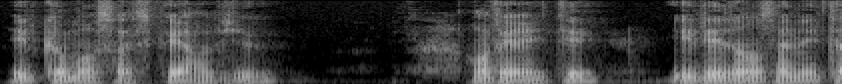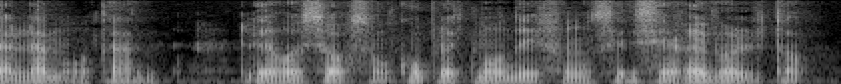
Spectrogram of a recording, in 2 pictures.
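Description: A man's voice: rumbling low, fairly quick, vocal fry, dark tone, heavily acted. A man reading aloud the lines of a jealous, capricious young woman, voicing her with little change from his own voice.

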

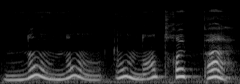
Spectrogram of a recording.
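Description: A woman voicing a shy little female tulip, speaking high and firm in a storybook reading. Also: lively intonation, slow pace, mellow, a little hiss or hum.

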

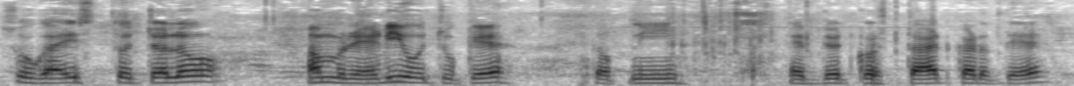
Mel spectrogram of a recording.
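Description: A man's voice: on the high side, fairly even intonation, normal speed, highs cut off. A young man narrating a casual motorbike vlog, chatting to his viewers as he rides along outdoor roads. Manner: chatty, addresses viewers as guys. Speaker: vlogger. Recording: loud road and traffic noise.

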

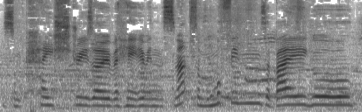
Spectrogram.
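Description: Upbeat mum chatting to her kids while filming, bit high voice, loud music behind. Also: steady tone, slow pace. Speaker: family vlogger and mother. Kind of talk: casual vlog narration. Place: large busy diner.

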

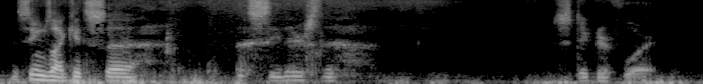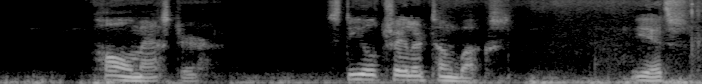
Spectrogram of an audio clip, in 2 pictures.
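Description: A middle-aged man walks around a trailer outdoors and talks through a casual product review in a plain, folksy way. His delivery stays flat and even. A faint hiss sits under the voice. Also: mid-range voice. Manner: plain, unhurried, folksy talk with fillers. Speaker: channel host reviewing a trailer tool box. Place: outdoors in a yard beside a trailer.

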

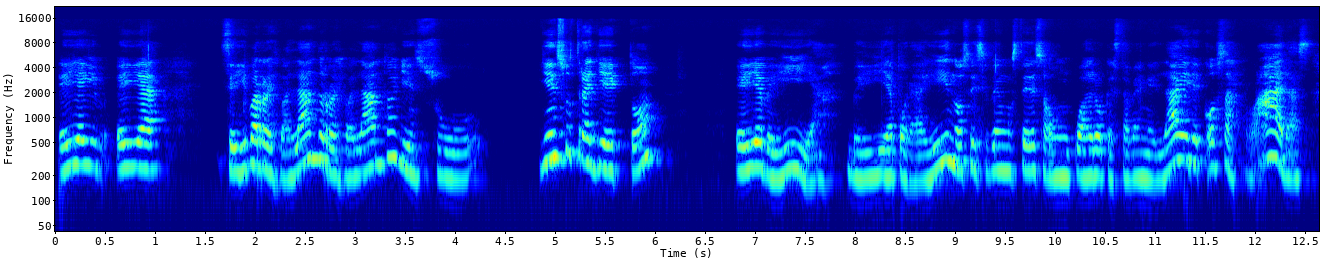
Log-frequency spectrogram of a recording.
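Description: A middle-aged woman telling a story to young children, animated and addressing them by name. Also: fairly high pitch, unhurried, echoey room.

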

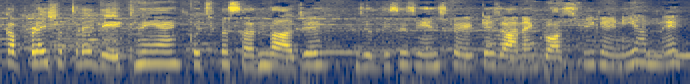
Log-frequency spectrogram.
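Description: A woman's voice: fairly high pitch, fairly even intonation, moderate pace, over loud music. A young woman in her twenties vlogging casually into a handheld phone, talking straight to her viewers. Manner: chatty, addresses viewers directly. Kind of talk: casual vlog narration. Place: car and busy city streets and shops, outdoors and indoors. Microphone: handheld phone at arm's length. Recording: street crowd and traffic noise behind.

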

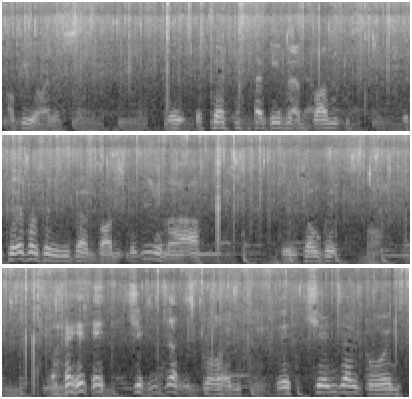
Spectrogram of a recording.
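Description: Cheerful and animated, a Scottish vlogger with a medium-pitched voice talks unhurriedly to viewers during a night of outdoor campfire cooking. The poor audio of this casual camping vlog picks up music and sizzling food behind him.

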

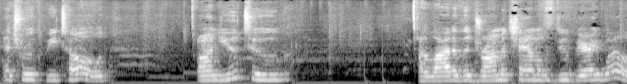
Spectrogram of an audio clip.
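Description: A middle-aged woman giving casual, plainspoken vlog commentary while eating, pausing for bites and repeating phrases for emphasis. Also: mid-range voice. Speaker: vlogger. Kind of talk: casual mukbang commentary chat.

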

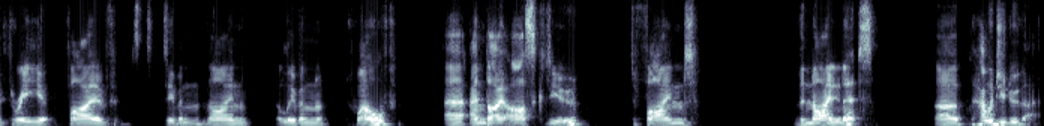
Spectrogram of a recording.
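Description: Leading a class live over a video call, this young man sounds a bit raspy from a slight cold. His lowish voice stays casual and conversational as he poses questions to his students.

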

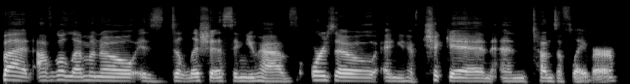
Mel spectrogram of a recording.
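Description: A woman's voice: sits low, moderate pace, fairly bright tone, dry recording, studio quality. A woman co-hosting a podcast in casual chat, enthusiastic and talkative, often laughing. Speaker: podcast co-host.

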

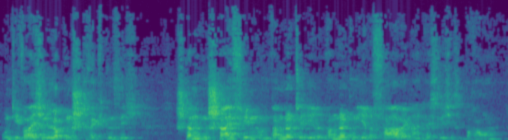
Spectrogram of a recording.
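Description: A man gently telling a fairy tale to a child, speaking to the listener directly, heard from a distant mic in an echoey room. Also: a little high, lively intonation, a little slow. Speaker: storyteller.

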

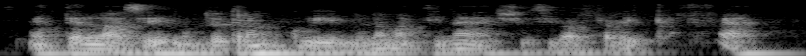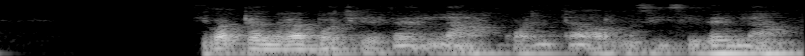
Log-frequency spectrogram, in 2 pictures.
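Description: A man talks in a casual, heartfelt monologue, circling back to the same words and dropping the odd swear. His voice sits very low and dark. The recording is dull and lo-fi, with a roomy echo. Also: lively intonation, moderate pace, creaky, soft background music. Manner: affectionate, repetitive, swears casually. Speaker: vlogger speaking to his absent brother. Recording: dull lo-fi audio in an echoey room.

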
